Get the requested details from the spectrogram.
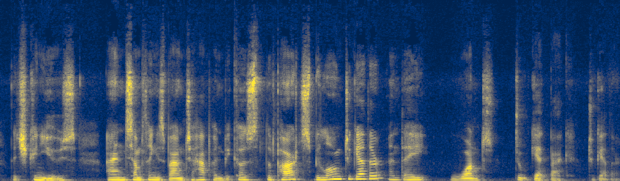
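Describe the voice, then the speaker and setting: A woman speaks at a fairly slow pace with a Dutch accent and a very deep, low pitch. Her intonation is lively and her tone bright and sharp. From Netherlands. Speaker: YouTuber on witchcraft. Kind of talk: casual vlog talk.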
